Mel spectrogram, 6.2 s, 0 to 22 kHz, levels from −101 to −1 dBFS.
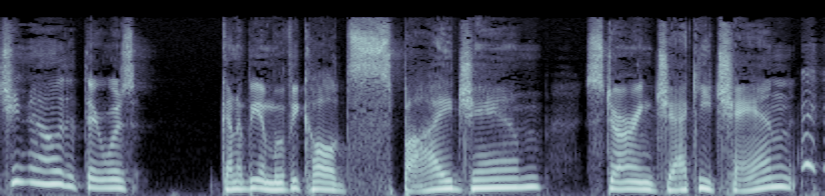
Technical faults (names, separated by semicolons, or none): sample clock jitter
